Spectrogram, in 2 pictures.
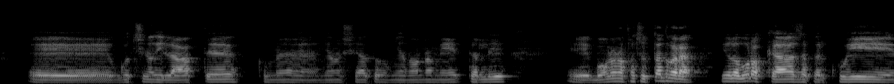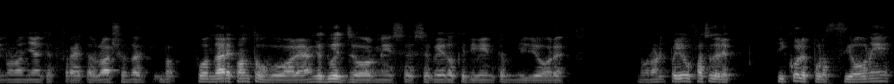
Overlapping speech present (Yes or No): No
